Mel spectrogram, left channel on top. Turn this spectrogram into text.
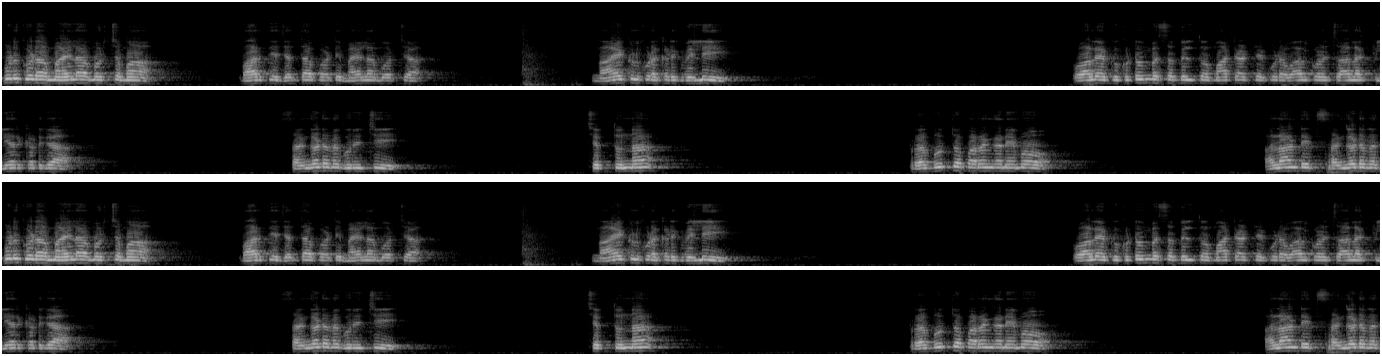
కూడా మహిళా మోర్చా, మా భారతీయ జనతా పార్టీ మహిళా మోర్చా నాయకులు కూడా అక్కడికి వెళ్ళి వాళ్ళ యొక్క కుటుంబ సభ్యులతో మాట్లాడితే కూడా వాళ్ళు కూడా చాలా క్లియర్ కట్గా సంఘటన గురించి చెప్తున్నా, ప్రభుత్వ పరంగానేమో అలాంటి సంఘటన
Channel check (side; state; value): both; identical; correlation 1.00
